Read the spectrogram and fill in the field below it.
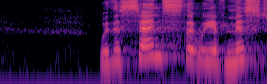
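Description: An elderly woman reads out into a microphone.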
